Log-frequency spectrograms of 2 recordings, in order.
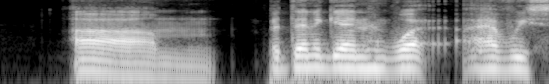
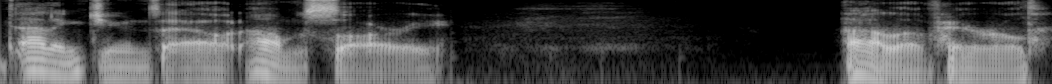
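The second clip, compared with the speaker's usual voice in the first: much softer, lower, resigned; quiet reluctant verdict; 11 semitones lower, 19 dB quieter than usual. Real, not acted. Eliminating June, a quiet and reluctant verdict. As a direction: say it softly, as if it hurts.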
